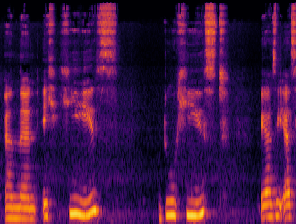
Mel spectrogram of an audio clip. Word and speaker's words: hieß: So IE is E, hieß, and EI is I, like Einstein.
